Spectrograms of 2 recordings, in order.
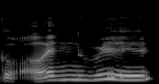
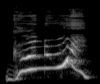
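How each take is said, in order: First: It is said in a lower-pitched voice. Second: It is said in a very high-pitched voice.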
